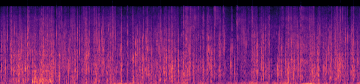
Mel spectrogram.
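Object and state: Foil snack bag being crinkled.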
